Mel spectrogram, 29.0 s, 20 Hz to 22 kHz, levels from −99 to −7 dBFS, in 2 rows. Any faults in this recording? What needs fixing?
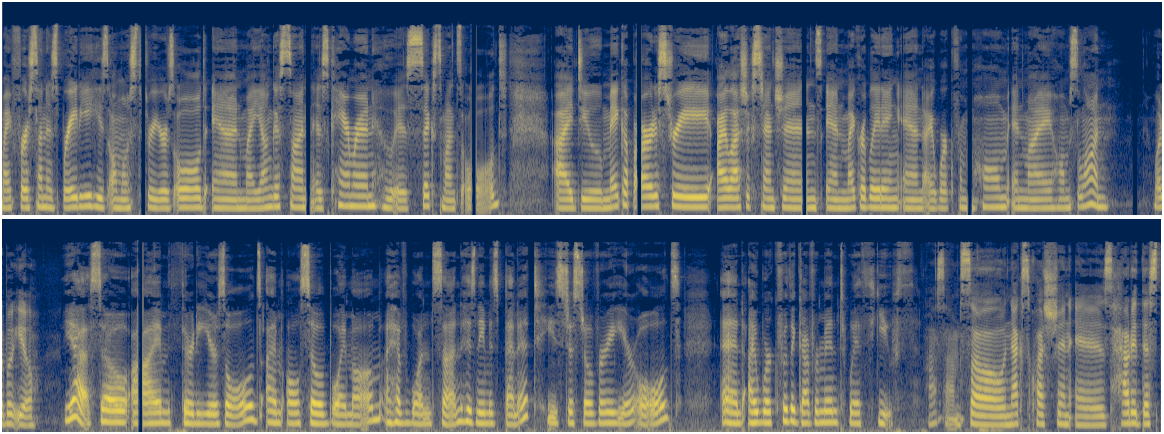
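There's a gap at a join of encoded pieces roughly every 2 s: about 65 ms silences at 1.73, 3.79, 5.86, 7.92, 9.99, 12.06, 14.12 and 16.19 s, from encoder delay and last-frame padding left in. Trim each piece's priming delay and padding, or encode the whole thing in one pass.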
